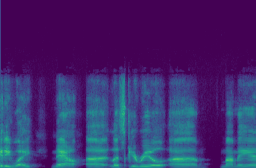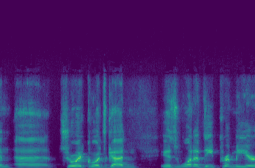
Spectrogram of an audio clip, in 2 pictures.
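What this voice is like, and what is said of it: Usual voice. Nothing is said of it.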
